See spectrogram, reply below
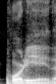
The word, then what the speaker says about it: Poirier: Poirier, that's it.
